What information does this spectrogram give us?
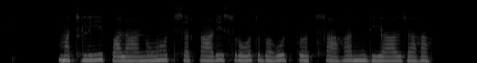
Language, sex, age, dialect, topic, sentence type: Magahi, female, 18-24, Northeastern/Surjapuri, agriculture, statement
